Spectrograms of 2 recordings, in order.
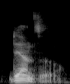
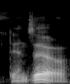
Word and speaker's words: Denzel: that we know well his name is actually pronounced denzel his mom calls him denzel yeah not to say the same name because his father's name is pronounced denzel it's not denzel so you that fine would just come out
